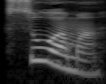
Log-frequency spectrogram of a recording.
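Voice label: "суӧма", Komi, female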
